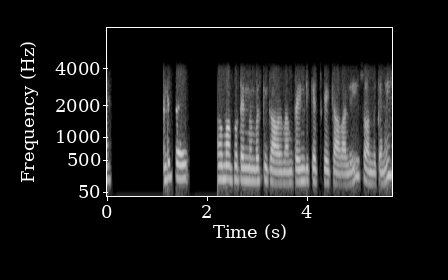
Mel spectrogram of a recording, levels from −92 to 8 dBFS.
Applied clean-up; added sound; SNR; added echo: none; none; none; none.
